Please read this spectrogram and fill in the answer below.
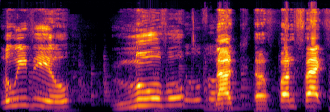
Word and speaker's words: Louisville: Louisville. Now, everybody says the name wrong, but it's actually Louisville, not Louisville.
